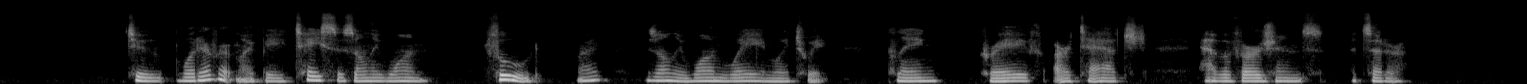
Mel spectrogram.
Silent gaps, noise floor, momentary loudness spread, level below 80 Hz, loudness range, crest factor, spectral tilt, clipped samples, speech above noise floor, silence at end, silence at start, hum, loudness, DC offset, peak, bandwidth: none; -72 dBFS; 12 LU; -62 dBFS; 4 LU; 20 dB; -7 dB/octave; under 0.1%; 49 dB; 1.25 s; 1.3 s; none; -25 LUFS; under 0.1%; -6 dBFS; 11 kHz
